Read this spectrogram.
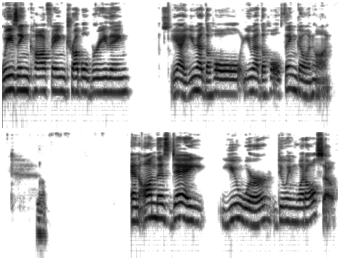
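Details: Adult speaker in conversation; ordinary speech.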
